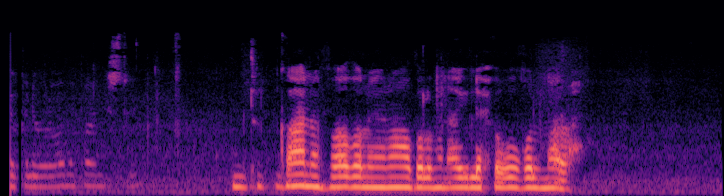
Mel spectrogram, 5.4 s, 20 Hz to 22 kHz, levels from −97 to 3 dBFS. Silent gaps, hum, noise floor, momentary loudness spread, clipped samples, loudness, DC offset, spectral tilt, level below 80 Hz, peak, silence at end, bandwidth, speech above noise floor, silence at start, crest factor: none; none; -57 dBFS; 21 LU; under 0.1%; -24 LUFS; under 0.1%; -9 dB/octave; -72 dBFS; -8 dBFS; 1.1 s; 7 kHz; 33 dB; 0.05 s; 18 dB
